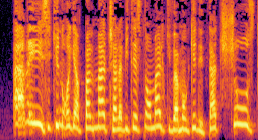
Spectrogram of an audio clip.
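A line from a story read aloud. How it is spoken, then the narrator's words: Excited shouting. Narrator (French): cria Hermione qui sautillait sur place en agitant les bras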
